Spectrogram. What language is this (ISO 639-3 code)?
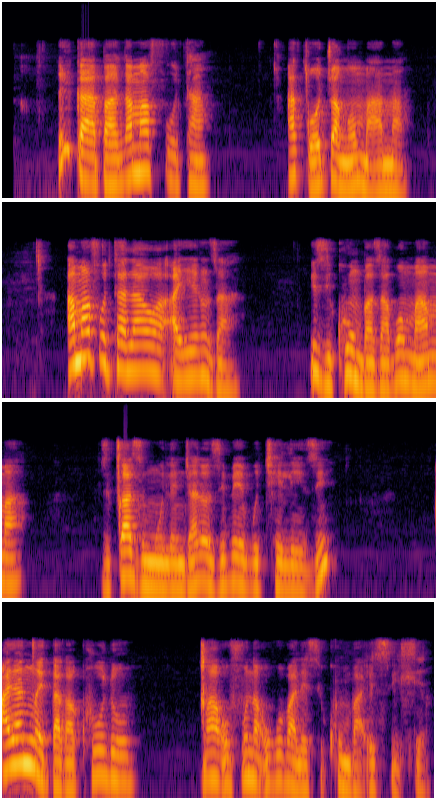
nde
